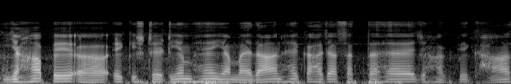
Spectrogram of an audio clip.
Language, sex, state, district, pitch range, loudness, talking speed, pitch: Chhattisgarhi, male, Chhattisgarh, Korba, 115-125 Hz, -22 LUFS, 175 wpm, 120 Hz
